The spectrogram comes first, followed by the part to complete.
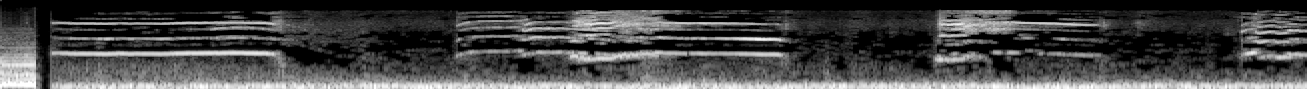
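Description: A small kitten mewing in long, very high-pitched calls, four in a row, the second one wavering in pitch, over a steady low rumble.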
